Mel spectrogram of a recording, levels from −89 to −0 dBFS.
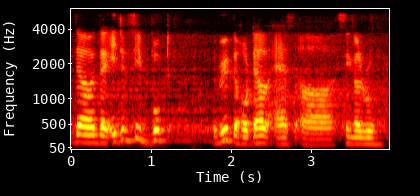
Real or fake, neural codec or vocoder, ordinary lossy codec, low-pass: real; none; none; 5.4 kHz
